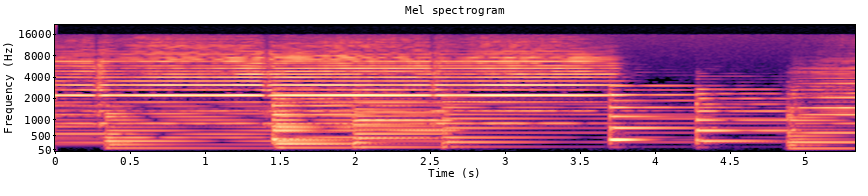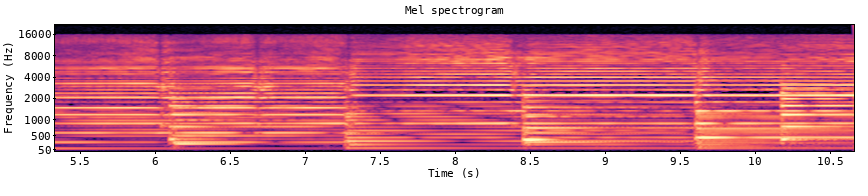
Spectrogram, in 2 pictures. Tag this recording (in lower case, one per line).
violin
music
musical instrument
classical music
